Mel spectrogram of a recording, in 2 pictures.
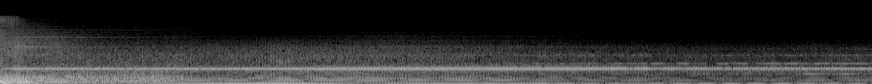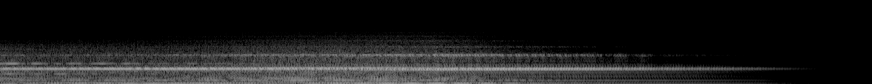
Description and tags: this a unused sounddesign file made for Artist Björn Peng.
he wanted a sound rising effect similar heared in a various zombie movie trailer.
i was trying it...this is the one of 5 results.
Used:
- IL Harmor
- Absynth 5
- Free Cwejman S1 Sample
- Free Kickdrum Sample with distorsion
some effects and automation
design, cinematic, shot, impact, score, sound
